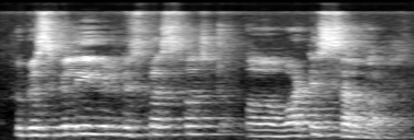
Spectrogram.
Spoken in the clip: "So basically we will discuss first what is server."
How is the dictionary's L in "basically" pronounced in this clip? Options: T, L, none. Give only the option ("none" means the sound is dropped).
none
